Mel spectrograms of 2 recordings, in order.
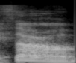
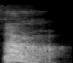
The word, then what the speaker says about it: Thoreau: And also, he liked the French pronunciation of his last name, which most people say Thoreau, but it's Thoreau. Thorough like thoroughly, thoroughly, or thorough job, or thorough, and as opposed to Henry David Thoreau.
